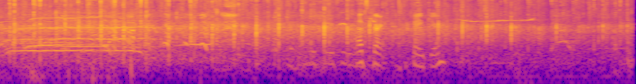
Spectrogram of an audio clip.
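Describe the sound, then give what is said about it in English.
A large audience at Restore Temecula bursts into sustained, loud applause with scattered whoops and shouts, welcoming a woman before she speaks; steady clapping continues throughout while a woman speaks briefly over it. “So before she even says a word, will you erupt with applause and shouts and love”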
